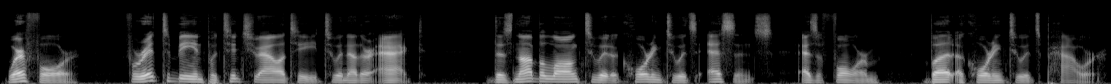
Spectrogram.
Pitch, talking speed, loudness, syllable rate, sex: 105 Hz, 145 wpm, -22 LUFS, 4.7 syllables/s, male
